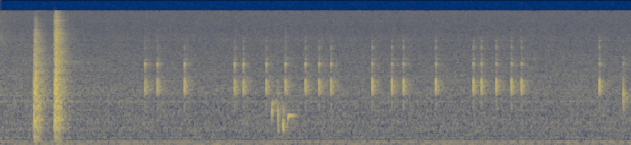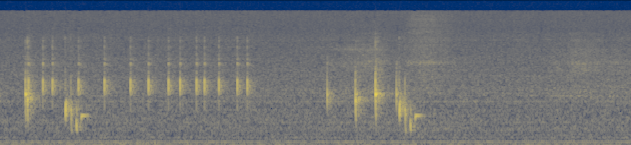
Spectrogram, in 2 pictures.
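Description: Computer keyboard being typed on in bursts of quick clicks, with two louder clicks just after the start. Three or four short falling whines are scattered between the bursts.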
